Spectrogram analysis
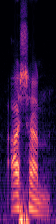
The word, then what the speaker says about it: عشان: علشان هنا إن للكتابة علشان عين لام شين ألف نون، لكن للنطق عشان. عشان للنطق، والكتابة علشان، لكن أنتم لا تكتبون في الامتحان هكذا. علشان نطق عشان.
